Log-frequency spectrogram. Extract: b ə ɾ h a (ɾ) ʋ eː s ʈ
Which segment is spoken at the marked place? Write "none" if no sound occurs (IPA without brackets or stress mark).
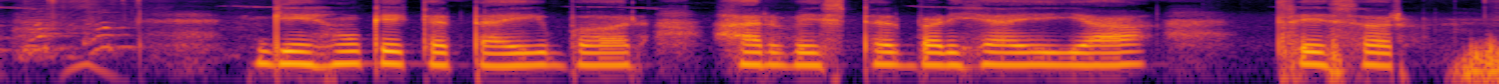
ɾ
